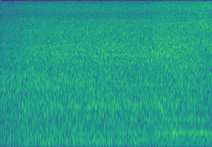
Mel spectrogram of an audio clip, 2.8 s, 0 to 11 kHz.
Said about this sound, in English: If this sounds like busy traffic to you, it may sound like silence compared to the traffic much of South Carolina will experience on August 21st.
